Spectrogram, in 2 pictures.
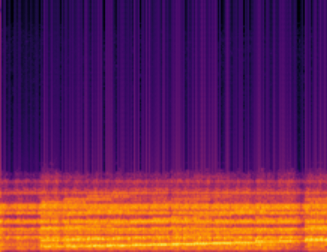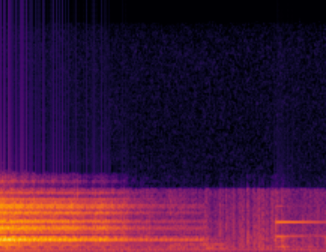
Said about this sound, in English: Holmes, great Scott! Listen to those bells! Yes, Watson, something's gone wrong. Sounds as though young Griggs has suddenly gone mad.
